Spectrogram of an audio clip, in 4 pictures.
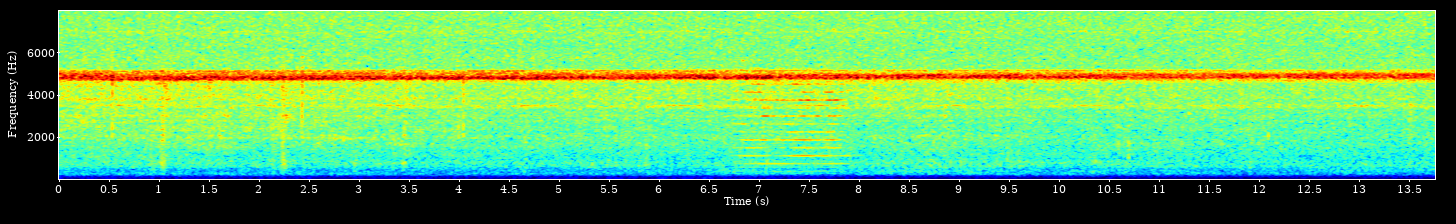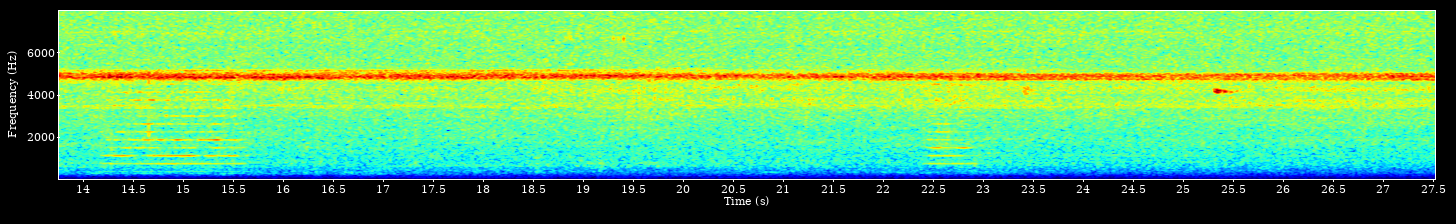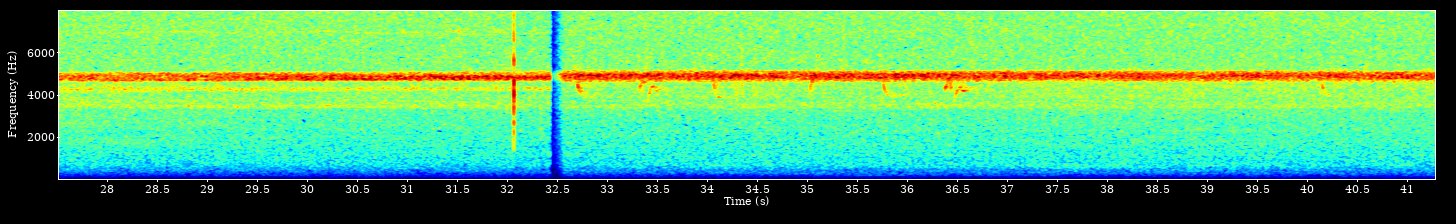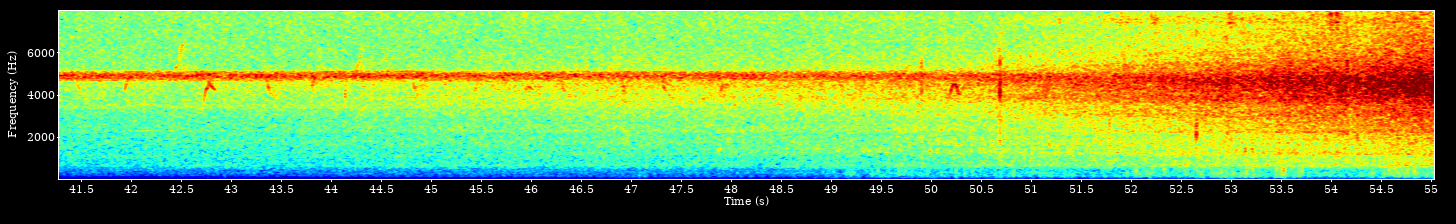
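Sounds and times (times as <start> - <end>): distant train hiss: 0.0 - 55.0
train horn: 6.6 - 8.5, 13.9 - 16.0, 22.2 - 23.3, 46.6 - 55.0
high thin whine: 44.6 - 55.0.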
